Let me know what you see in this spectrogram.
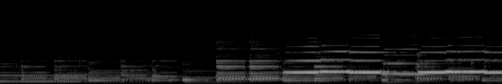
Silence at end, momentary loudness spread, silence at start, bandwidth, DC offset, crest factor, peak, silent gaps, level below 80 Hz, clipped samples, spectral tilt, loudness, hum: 0 s; 19 LU; 0 s; 5.2 kHz; under 0.1%; 12 dB; -26 dBFS; none; -80 dBFS; under 0.1%; -7.5 dB/octave; -35 LUFS; none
